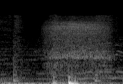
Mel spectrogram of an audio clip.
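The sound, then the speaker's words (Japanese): A short, breathy cough bursts out into the microphone, a rough exhale with one sharper hack in the middle, then trails off into airy noise. “振り切んないな。普通咳込むと振り切るんだけどな。”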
